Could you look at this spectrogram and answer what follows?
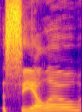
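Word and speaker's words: Cielo: home once the family members arrived at Tate's cello drive home I finally pronounce there correctly Watson snuck in through a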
